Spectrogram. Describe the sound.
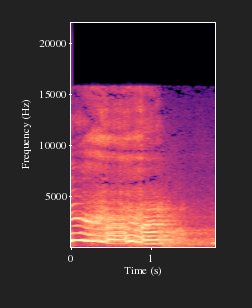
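A voice imitates car tyres screeching as a driver hugs the concrete curb at a motorway toll ticket machine: one loud, sustained high-pitched squeal that drifts slightly downward in pitch and fades a little at the end, with no other talking.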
